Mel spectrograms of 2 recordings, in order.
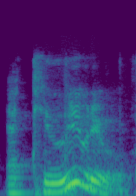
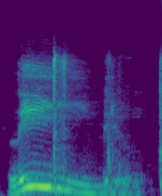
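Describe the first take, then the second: First: Said in the usual way. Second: Equilíbrio said slowly, leaning on the LI syllable; stress on the tonic syllable. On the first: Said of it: "Não, aí não". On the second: Shown as a demonstration. Teacher pointing out the stressed syllable of Equilíbrio to the class. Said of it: "Aí é a sílaba tônica".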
